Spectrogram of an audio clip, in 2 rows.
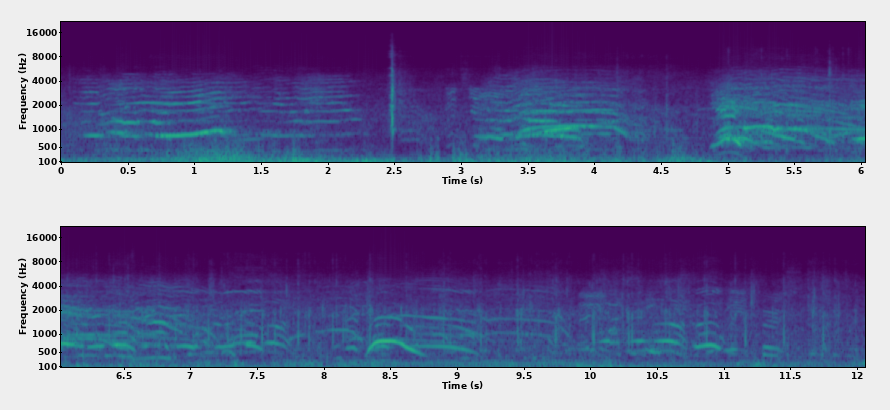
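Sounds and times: people shouting and cheering: 2.9 - 11.5.

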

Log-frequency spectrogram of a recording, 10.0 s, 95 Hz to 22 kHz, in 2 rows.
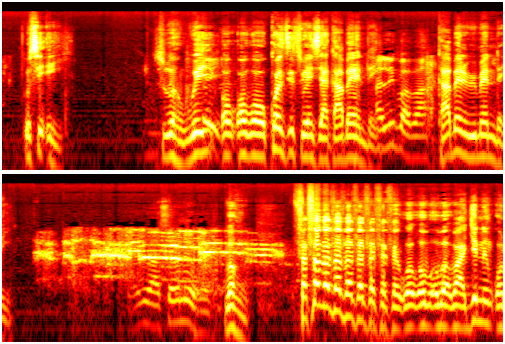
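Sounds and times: rooster crowing: 5.3 - 8.0.

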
